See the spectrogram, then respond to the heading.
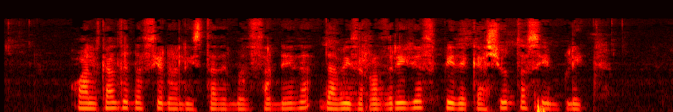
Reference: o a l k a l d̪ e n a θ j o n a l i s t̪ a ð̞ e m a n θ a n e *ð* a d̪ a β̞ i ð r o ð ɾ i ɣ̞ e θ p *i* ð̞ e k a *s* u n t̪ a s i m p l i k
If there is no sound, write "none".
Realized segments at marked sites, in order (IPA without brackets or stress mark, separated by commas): ð, i, ʃ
